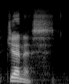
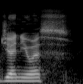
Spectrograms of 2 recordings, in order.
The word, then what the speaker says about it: Genis: It is Genis. Ah, okay. So it's not Genuous. It is Genis.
